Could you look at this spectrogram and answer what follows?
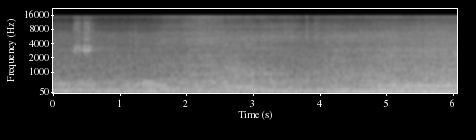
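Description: Motorcycle engines running in street traffic at a crossing, with a brief high chirp about half a second in; the engine noise grows louder near the end as traffic moves off.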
